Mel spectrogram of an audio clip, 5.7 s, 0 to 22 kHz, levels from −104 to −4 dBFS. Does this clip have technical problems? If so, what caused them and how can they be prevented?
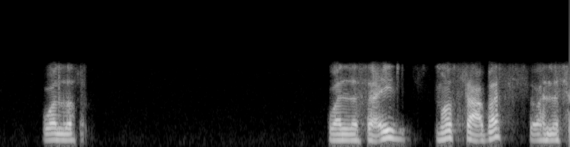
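Yes. Opus voice compression throughout: heavy SILK narrowband coding, which fits about 8 kbps, cuts everything above 4.2 kHz, leaving speech muffled and hoarse. Prevent by encoding at higher bitrate.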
